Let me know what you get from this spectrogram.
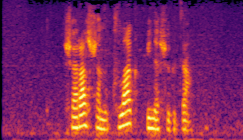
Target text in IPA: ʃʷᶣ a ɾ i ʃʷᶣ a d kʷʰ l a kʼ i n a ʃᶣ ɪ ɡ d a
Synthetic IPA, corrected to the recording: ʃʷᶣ a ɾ a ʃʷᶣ a n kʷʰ l a kʼ i n a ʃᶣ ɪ ɡ d͡z a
